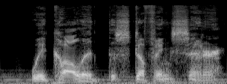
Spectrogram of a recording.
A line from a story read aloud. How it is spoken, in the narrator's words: the grunter said in a hoarse voice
